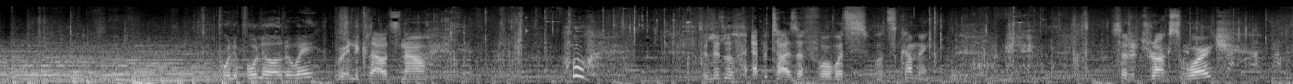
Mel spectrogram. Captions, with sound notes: (speaks in foreign language) all the way. We're in the clouds now. It's a little appetizer for what's coming. The drugs work.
